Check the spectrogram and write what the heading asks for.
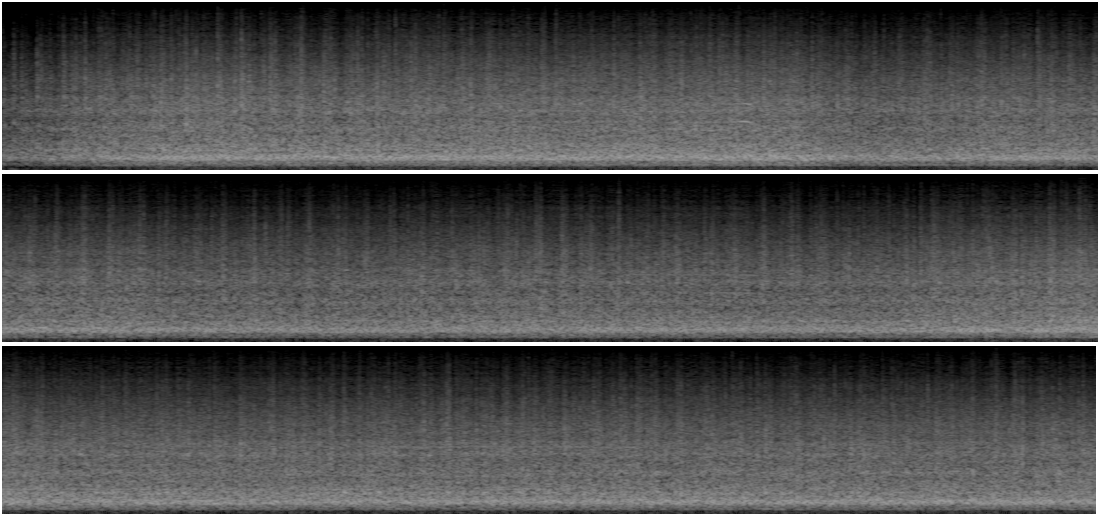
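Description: A group of large hand-held drums played together in a continuous, dense roll, steady in level throughout.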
